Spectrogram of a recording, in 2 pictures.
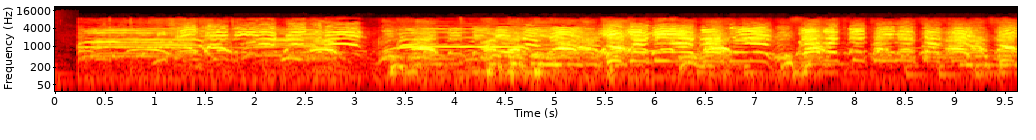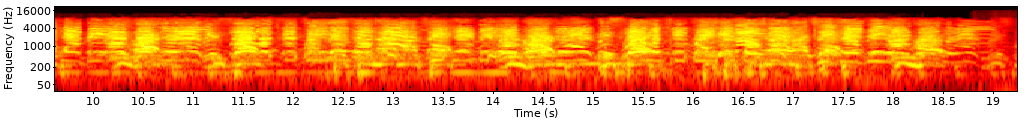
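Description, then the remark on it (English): A crowd of protesters shouts and heckles a marcher at a march with striking McDonald's workers in Charleston, South Carolina, many overlapping voices yelling loudly with rhythmic bursts of chanting throughout. “He was heckled as he marched the striking McDonald's workers in Charleston, with protesters shouting, He can't be our president.”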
